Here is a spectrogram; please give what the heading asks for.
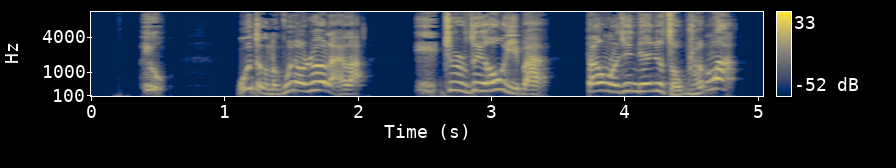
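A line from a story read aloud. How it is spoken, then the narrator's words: Shouting back while running. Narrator (Chinese): 一边跑啊，一边回头冲着申嘉义他们喊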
